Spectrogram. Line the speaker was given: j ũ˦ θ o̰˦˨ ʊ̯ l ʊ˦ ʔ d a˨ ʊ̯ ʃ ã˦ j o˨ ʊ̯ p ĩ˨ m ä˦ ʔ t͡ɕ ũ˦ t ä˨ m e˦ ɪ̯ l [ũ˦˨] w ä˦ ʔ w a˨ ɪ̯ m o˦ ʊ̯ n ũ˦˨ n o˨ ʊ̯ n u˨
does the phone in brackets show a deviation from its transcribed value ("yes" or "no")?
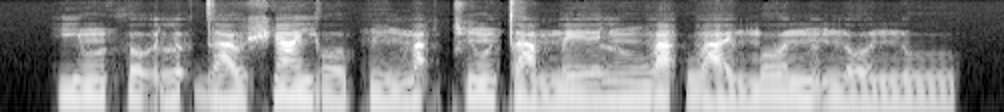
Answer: yes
